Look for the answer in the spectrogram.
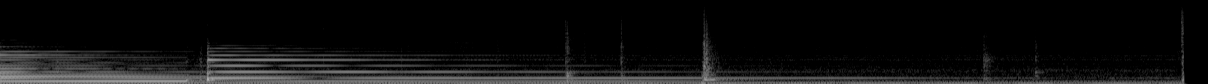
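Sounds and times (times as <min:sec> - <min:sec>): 
nylon-string classical guitar playing classical music: 0:00.0 - 0:09.6.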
